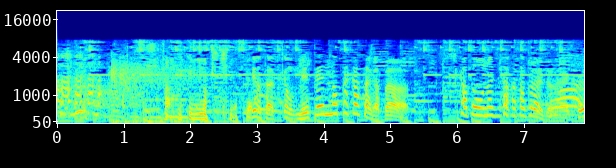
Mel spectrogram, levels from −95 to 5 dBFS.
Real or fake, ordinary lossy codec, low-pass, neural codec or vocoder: real; none; none; none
